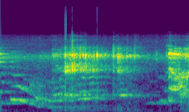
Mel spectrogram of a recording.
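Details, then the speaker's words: A long, low, rumbling, throaty belch, then a louder second push; a deliberate burp made during a friends' burping competition. "Gente, agora a gente vai ter uma competição de arroto. Aqui estão os nossos participantes."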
